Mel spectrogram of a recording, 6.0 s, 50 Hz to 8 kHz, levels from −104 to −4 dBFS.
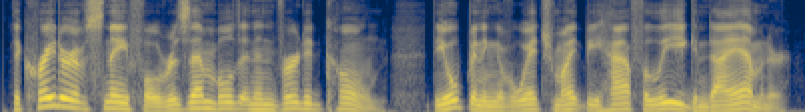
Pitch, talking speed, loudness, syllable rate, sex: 135 Hz, 190 wpm, -18 LUFS, 5.5 syllables/s, male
